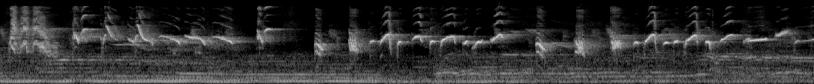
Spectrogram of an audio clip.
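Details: Oriental magpie-robin in full, energetic song: dense varied phrases of whistled upslurs, chattering trills and rapid repeated notes, with faint low tonal humming in the background.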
